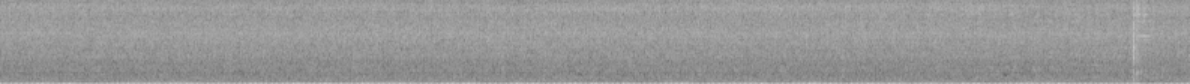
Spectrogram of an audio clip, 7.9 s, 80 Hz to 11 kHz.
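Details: Turbocharged engine fitted with larger SR20 injectors a few years ago: steady warm idle with low exhaust burble and occasional uneven pop or stumble; intermittent warm-idle misfire, owner suspects the injectors, not confirmed.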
